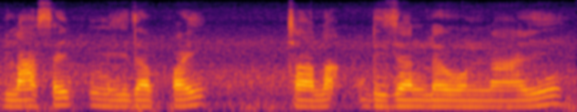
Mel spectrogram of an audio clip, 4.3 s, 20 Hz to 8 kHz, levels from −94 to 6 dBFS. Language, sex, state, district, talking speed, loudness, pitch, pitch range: Telugu, male, Telangana, Mahabubabad, 95 wpm, -18 LUFS, 125 Hz, 120-130 Hz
